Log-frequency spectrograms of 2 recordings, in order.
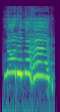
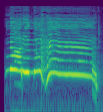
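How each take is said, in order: First: Put-on high, loud kid's yell; shrill-pitched mock yell of a drilled victim; yelled protest. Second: Very high, loud, slow wail; long high-pitched cry of a tormented brother; drawn-out yelled protest. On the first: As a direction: yell it high, pleading with your brother. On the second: Retold or imitated. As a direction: wail it louder, stretching the last word. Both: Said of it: "while he yelled".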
